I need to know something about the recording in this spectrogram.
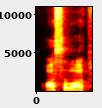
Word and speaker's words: ocelot: is pursuing topological cubits ocelot rhymes with Camelot and Lancelot but it is a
